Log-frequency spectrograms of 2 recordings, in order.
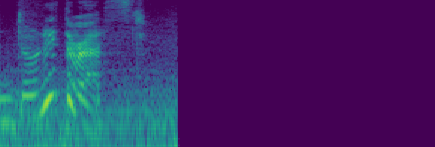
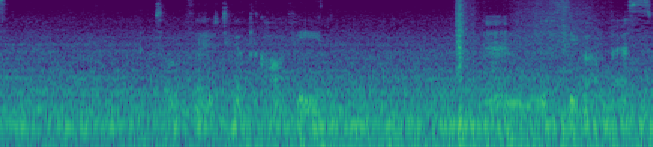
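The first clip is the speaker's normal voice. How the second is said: whispering; 9 dB quieter than usual. Real, not acted. Whispering at the drive-thru.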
